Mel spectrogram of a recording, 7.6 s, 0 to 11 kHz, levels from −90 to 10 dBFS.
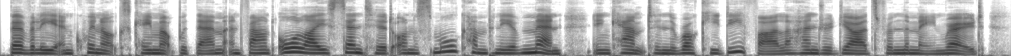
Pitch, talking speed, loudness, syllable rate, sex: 190 Hz, 235 wpm, -17 LUFS, 6.2 syllables/s, female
